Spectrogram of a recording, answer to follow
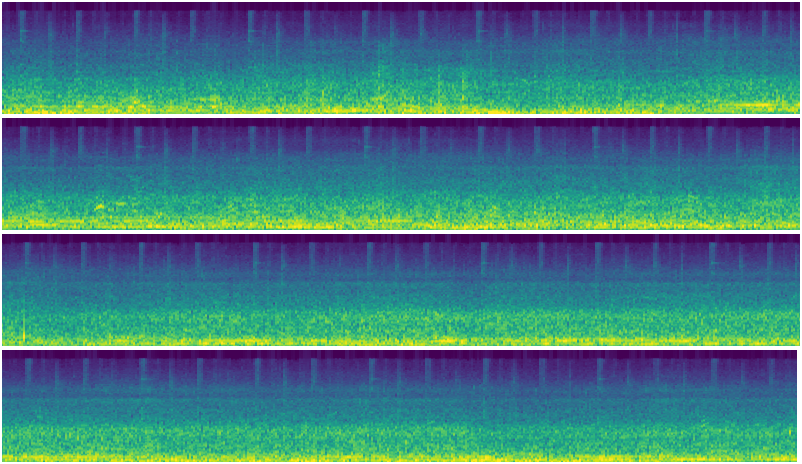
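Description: Outboard motors running on boats passing through the inlet, a steady engine drone, mixed with background music and voices.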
